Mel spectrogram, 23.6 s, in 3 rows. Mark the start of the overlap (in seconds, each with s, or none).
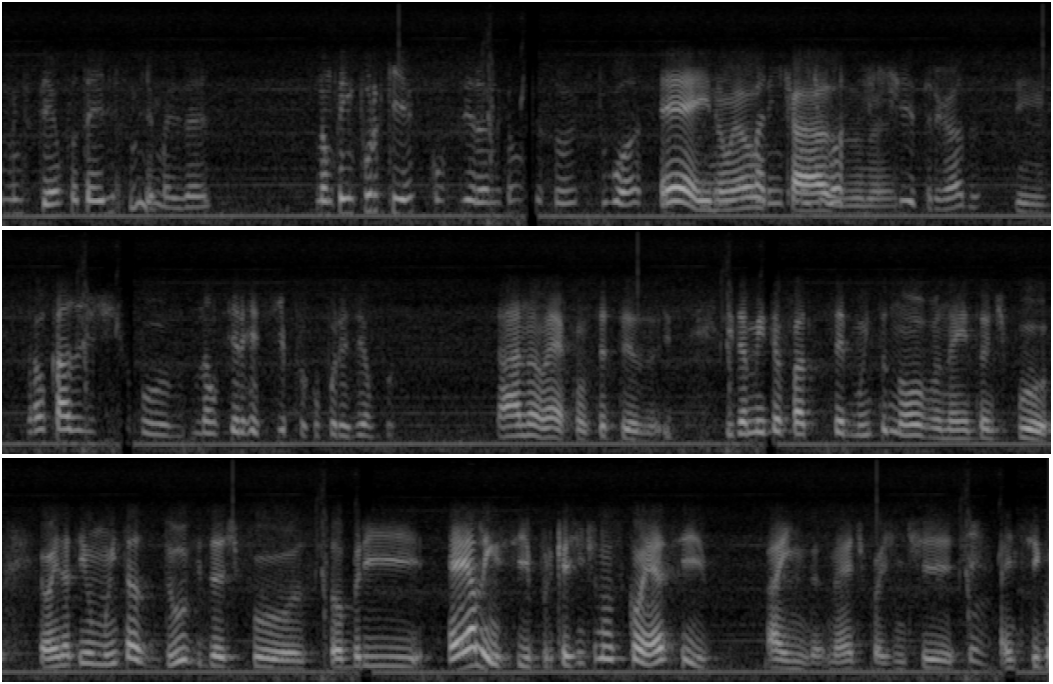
4.9 s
